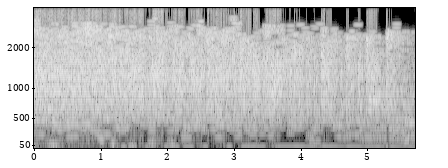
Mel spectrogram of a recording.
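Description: A crowd applauds steadily for a doctor who has just graduated, before a roll call; a dense wash of many hands clapping that holds loud and even for about six seconds, easing slightly at the very end, with no voices over it.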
